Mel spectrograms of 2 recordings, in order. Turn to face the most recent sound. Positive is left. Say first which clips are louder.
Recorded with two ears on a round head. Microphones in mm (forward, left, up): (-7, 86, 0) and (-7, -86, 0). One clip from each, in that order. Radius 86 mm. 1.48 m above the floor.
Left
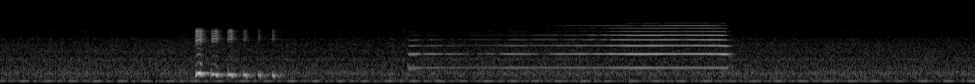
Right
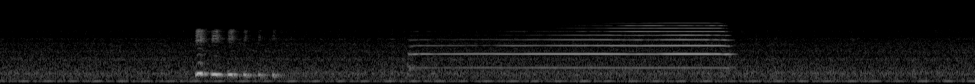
# left 1 dB
turn(degrees=15)  # may be behind; listen again after turning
